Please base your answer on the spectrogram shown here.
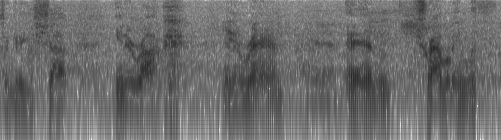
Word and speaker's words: Iraq: It's not Iraq. If you want to say it properly, it's Iraq.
